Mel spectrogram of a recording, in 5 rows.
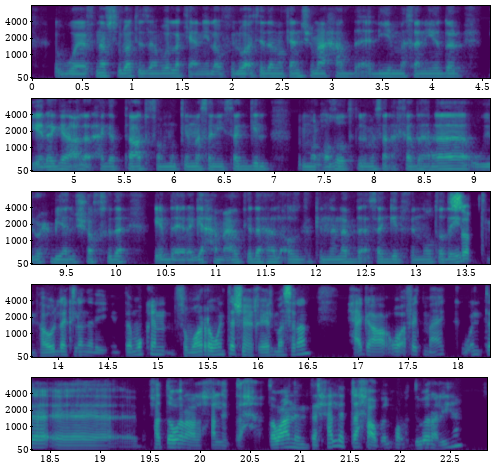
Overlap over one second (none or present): none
